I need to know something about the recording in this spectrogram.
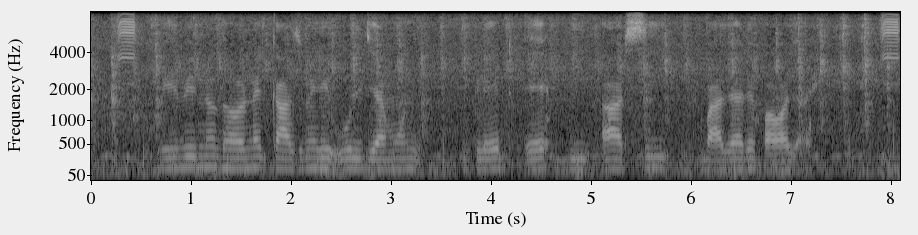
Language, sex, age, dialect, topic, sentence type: Bengali, male, 18-24, Standard Colloquial, agriculture, statement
